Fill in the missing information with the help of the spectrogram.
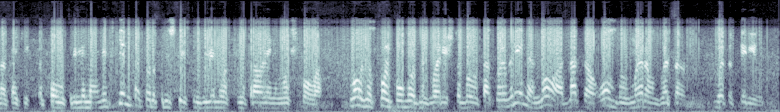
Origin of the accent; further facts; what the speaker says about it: Moscow, Russia; Я, как коренной москвич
